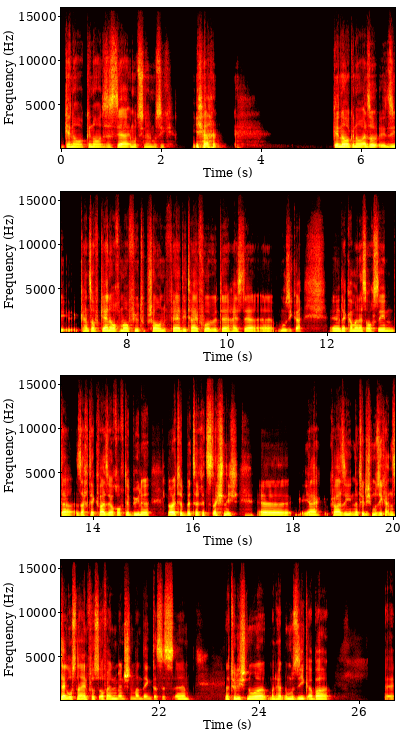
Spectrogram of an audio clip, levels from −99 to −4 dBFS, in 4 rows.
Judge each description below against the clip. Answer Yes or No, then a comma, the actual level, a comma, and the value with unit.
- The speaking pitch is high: No, low, 110 Hz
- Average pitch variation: No, narrow, 1.6 semitones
